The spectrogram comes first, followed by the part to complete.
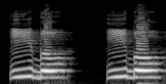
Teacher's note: अब बा के ऊपर सुकून है और बा हरूफ कलकला में से है, लिहाजा कलकला करेंगे।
